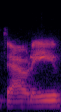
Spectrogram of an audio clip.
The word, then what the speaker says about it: Dowdy: Like ours, I don't know if you know this, so our last name is Dowdy, but we definitely get Duty a lot. – Yeah. – Which is just really disappointing because I'm like, D O U, do you pronounce loud lewd? I didn't think so. So why are you saying Duty?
